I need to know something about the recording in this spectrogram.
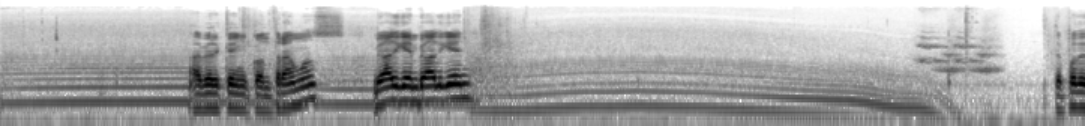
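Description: A quad bike's engine hums steadily, then rises and falls in pitch before fading out.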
